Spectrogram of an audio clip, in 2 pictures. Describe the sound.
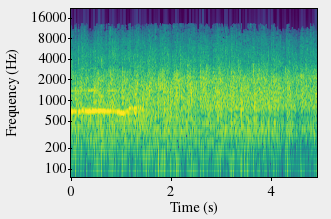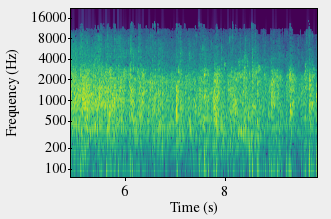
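A church audience applauds to welcome people to the stage, with dense, steady clapping that continues throughout and fades only slightly toward the end.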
